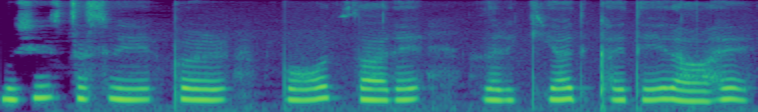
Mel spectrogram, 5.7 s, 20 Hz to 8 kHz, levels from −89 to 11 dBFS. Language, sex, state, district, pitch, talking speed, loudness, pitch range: Hindi, female, Arunachal Pradesh, Papum Pare, 260 Hz, 115 wpm, -16 LUFS, 250-265 Hz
